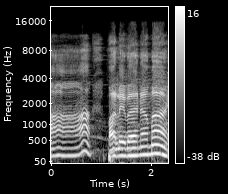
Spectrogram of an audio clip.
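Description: A man singing a Tamil worship song into a handheld microphone, holding long notes with a slight vibrato. The first note bends up and breaks off a little before a second in, and after a short breath a second long note begins.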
